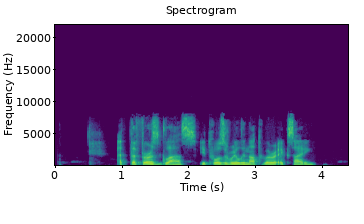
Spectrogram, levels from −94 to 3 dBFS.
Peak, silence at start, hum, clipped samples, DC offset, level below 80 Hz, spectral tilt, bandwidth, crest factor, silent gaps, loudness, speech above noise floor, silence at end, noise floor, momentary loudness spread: -2 dBFS; 0.95 s; none; under 0.1%; under 0.1%; -58 dBFS; -5 dB/octave; 8.4 kHz; 16 dB; none; -18 LUFS; 35 dB; 0.55 s; -52 dBFS; 11 LU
